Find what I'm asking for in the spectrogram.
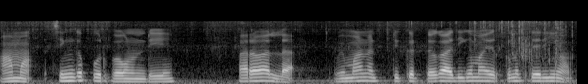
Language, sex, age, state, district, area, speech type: Tamil, female, 60+, Tamil Nadu, Kallakurichi, rural, spontaneous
